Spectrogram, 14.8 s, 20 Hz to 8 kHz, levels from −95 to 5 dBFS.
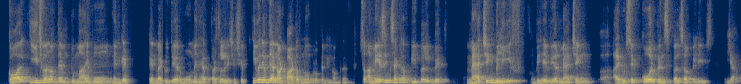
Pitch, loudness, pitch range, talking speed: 130 Hz, -18 LUFS, 115-145 Hz, 195 wpm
